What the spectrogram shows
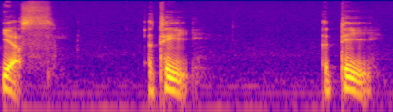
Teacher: The fourth tone is a falling tone. It goes down, just like when you're giving a firm answer confidently. It's short and strong.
